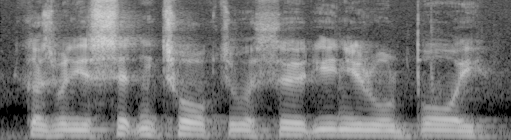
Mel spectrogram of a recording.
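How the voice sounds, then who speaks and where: A man's voice: medium pitch, fairly even intonation, quick pace, a little mellow. A man with a North East English accent, speaking earnestly and emphatically at a public Q&A, repeating words for weight. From north-east England. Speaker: film cast member. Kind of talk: heartfelt speech at a public Q&A. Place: on stage at a cinema Q&A.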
